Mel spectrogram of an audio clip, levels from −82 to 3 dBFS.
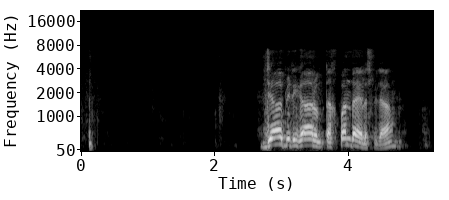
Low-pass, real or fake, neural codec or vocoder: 7.2 kHz; fake; vocoder, 24 kHz, 100 mel bands, Vocos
